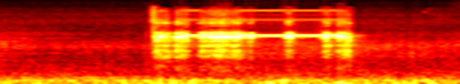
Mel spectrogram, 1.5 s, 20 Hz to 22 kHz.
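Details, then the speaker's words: Multimeter set to diode/continuity mode, probes touched together while checking whether pins on a 4-pin connector are linked: one clean high-pitched beep about two-thirds of a second, continuity check working normally. "if something is short-circuited, I should hear that. So whenever you want to check continuity on a circuit, that's a very useful basically feature on a multimeter to use basically."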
